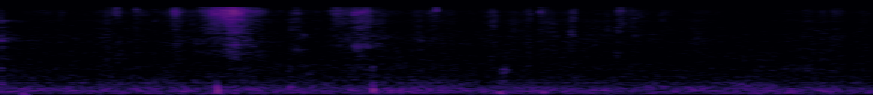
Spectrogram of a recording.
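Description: Near silence, with faint rustling of fingers pushing fibre stuffing into a small crocheted cotton heart, a little louder about a second in.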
